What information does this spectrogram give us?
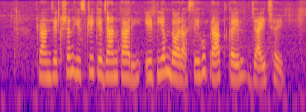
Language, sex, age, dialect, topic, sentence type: Magahi, female, 31-35, Western, banking, statement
